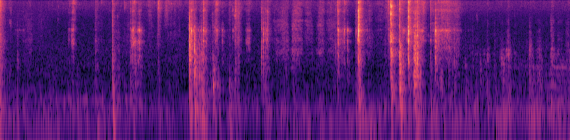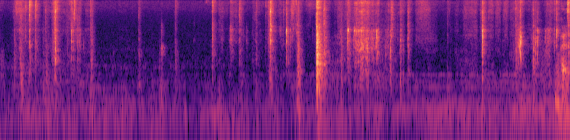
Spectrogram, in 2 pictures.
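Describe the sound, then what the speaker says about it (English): Tear tape being pressed and rubbed along the edge of a paper pocket for a handmade gift card holder, quiet scattered crinkles, taps and rubbing strokes in irregular bursts, close and faint. "just using tear tape right along the edge"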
